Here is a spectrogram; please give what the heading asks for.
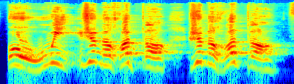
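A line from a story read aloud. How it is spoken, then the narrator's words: Exclaimed. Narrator (French): s'écria Danglars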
